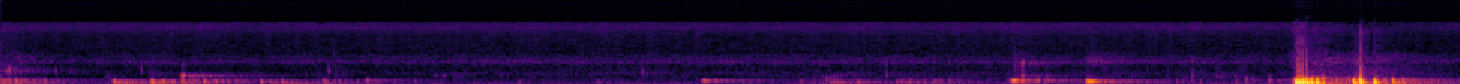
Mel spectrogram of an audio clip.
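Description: Low gurgling rumbles with short bubbling runs and a louder burst near the end: ordinary stomach growling, bowel sounds.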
